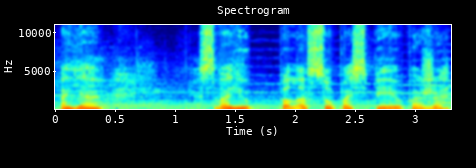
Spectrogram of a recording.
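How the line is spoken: Sighing. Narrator (Belarusian): уздыхнула Ганна

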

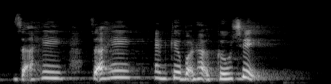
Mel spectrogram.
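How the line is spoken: Sobbing, trembling voice. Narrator (Vietnamese): La Tịnh Uyển khóc sụt sùi, giọng nói run run

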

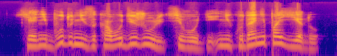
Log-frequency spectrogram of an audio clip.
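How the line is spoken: Sharp angry bark. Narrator (Russian): рявкнул он

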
